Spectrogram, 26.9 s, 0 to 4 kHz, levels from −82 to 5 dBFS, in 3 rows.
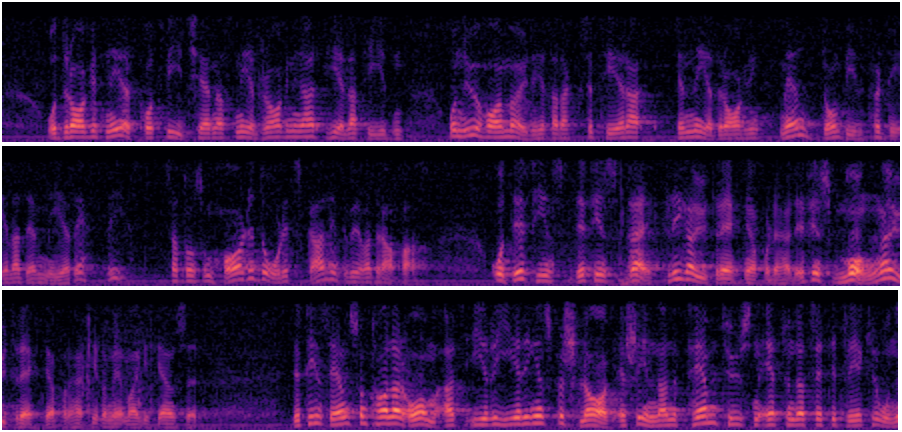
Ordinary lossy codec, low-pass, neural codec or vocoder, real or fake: AAC, 24 kbps; 3.6 kHz; none; real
